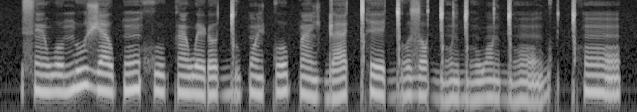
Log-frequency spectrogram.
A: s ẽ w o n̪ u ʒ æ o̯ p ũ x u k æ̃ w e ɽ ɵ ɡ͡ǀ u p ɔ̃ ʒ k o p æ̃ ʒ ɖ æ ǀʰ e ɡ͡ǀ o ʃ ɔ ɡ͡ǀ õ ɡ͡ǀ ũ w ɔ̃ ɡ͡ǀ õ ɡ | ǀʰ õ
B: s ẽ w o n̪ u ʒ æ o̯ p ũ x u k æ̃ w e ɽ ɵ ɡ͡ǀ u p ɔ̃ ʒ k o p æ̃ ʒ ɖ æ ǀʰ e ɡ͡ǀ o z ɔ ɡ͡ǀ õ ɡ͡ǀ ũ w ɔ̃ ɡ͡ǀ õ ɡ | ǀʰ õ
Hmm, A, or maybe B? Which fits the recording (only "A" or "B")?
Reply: B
